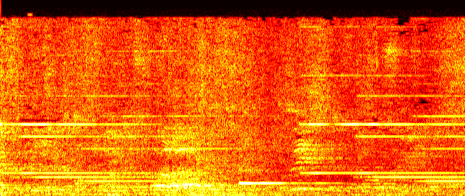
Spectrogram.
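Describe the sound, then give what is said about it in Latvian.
A steady electric call bell rings continuously for several seconds in a parliament session, calling members to vote, a sustained metallic tone over the murmur and shuffling of people. “Paldies, lūdzu zvanu.”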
